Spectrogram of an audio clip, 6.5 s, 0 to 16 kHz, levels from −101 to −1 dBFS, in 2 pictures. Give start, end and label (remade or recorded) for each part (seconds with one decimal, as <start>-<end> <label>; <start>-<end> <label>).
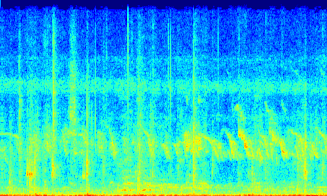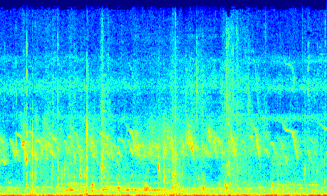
0.0-4.6 recorded; 4.6-5.5 remade; 5.5-6.5 recorded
